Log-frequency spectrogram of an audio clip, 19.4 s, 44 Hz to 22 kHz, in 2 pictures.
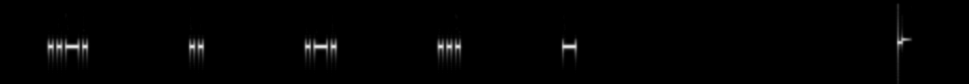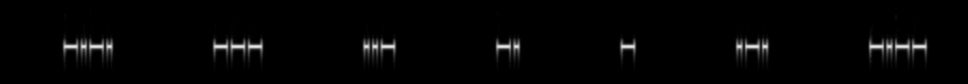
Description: Morse code, heard as a keyed tone, about 28 wpm, spaced as for 8 wpm, 700 Hz. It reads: FIRST COUNTRY
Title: 8x Character Spacing - Top 500 Words - 28wpm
